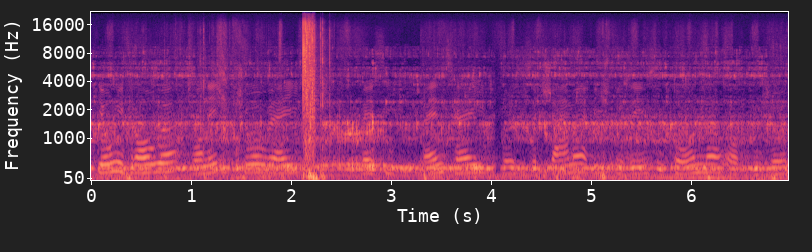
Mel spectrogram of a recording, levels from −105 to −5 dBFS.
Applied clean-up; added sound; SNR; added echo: none; Sink (filling or washing) / Water + Tearing; -4 dB; none.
